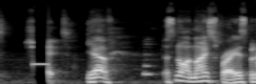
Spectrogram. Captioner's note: beep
